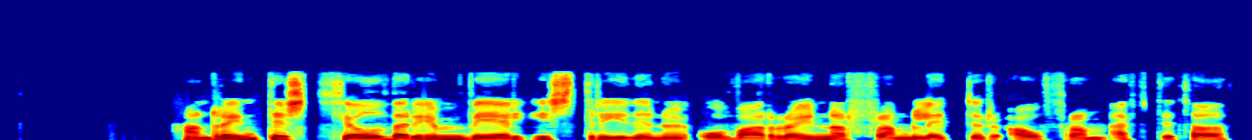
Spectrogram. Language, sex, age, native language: Icelandic, female, 30-39, Icelandic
